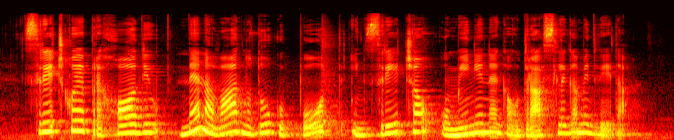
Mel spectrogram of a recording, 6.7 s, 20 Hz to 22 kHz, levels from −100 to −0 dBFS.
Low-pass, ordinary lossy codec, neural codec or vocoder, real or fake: 14.4 kHz; none; none; real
